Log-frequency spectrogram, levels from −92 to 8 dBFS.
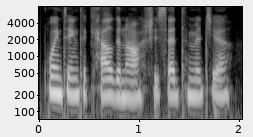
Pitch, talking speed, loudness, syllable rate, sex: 195 Hz, 205 wpm, -18 LUFS, 5.8 syllables/s, female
